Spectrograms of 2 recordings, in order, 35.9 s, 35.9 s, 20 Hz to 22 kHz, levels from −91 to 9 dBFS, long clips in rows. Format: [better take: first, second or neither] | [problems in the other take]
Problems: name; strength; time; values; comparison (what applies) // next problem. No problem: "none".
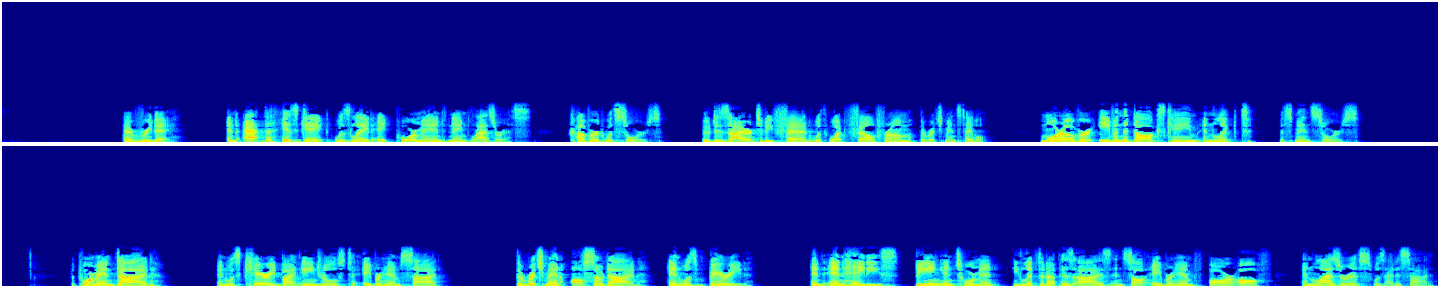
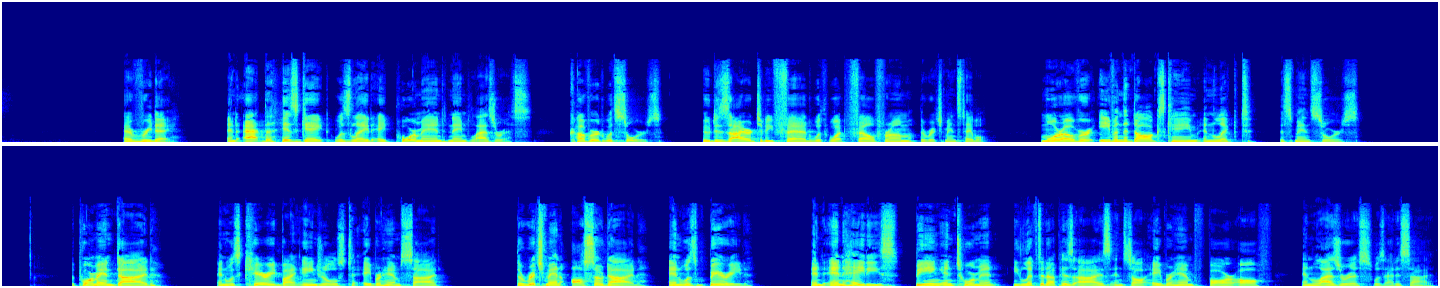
second | garbled, watery; badly; nothing above 5.5 kHz; slightly in the second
